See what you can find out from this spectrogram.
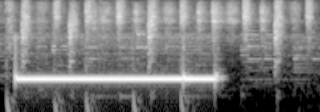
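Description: A phone call ringing out: one loud, steady ringback tone lasting about two seconds, then cutting off, over a faint, steady thumping beat in the background.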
